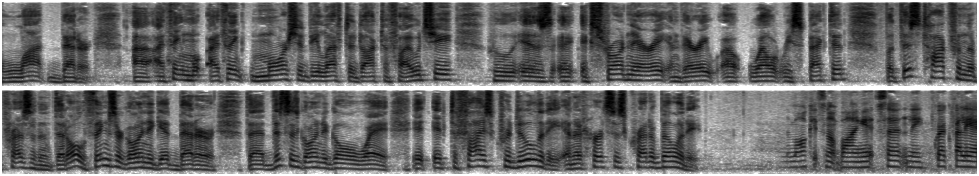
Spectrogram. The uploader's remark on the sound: live from the New York Stock Exchange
